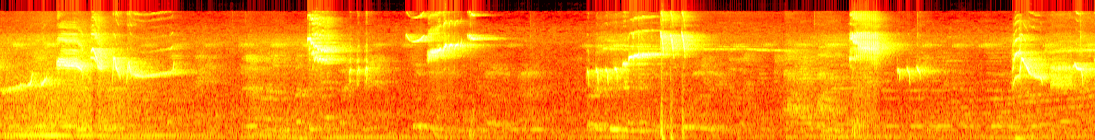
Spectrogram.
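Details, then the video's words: Orange-headed thrush in full song, delivering short, loud phrases of rich whistles and rapid twittering about every two seconds, with brief silences between them. "Anis Merah Kicau Sampai Teler"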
